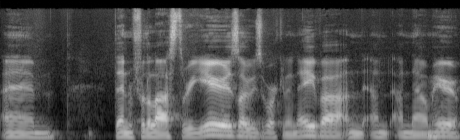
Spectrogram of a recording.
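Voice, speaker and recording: Fairly even intonation at a moderate pace with an Irish accent, on a very clean recording with a silent background. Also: man. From Ireland, Enniskillen and Wicklow. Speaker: videographer. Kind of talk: casual chat.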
